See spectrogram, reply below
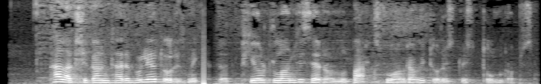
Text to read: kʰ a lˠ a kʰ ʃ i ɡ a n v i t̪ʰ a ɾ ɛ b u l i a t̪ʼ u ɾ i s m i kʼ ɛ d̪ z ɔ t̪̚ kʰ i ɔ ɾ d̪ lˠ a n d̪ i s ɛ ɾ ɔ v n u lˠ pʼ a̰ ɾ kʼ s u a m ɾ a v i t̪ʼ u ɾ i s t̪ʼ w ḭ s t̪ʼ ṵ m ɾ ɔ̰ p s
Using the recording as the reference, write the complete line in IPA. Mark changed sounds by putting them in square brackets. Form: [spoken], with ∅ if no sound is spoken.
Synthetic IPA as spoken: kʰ a lˠ a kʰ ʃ i ɡ a n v i t̪ʰ a ɾ ɛ b u l i a t̪ʼ u ɾ i [z] m i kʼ ɛ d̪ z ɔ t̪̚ [pʰ] i ɔ ɾ d̪ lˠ a n d̪ i s ɛ ɾ ɔ v n u lˠ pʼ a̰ ɾ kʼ s u a m ɾ a v i t̪ʼ u ɾ i s t̪ʼ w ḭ s t̪ʼ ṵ m ɾ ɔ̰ p s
